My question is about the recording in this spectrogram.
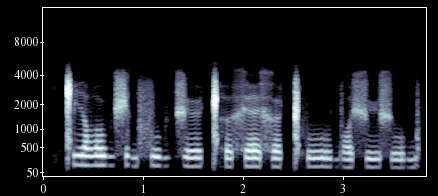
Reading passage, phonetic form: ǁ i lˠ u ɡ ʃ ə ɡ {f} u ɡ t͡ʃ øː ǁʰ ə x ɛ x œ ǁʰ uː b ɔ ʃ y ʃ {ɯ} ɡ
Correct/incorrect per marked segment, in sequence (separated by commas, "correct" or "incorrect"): correct, incorrect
